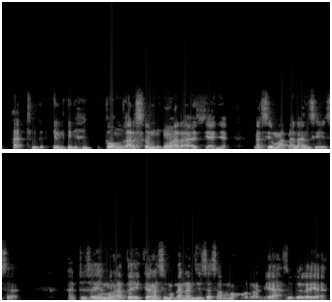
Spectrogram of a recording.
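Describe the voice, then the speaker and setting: Lively preacher, lower voice. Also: male voice. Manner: lively storytelling, laughs, swings from hushed to loud. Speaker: pastor. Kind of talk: sermon.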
